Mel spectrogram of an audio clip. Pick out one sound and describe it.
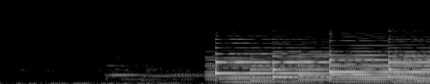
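A small group of musicians plays music.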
